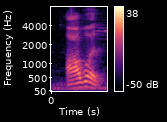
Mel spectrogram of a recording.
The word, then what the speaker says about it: hour: Dear students, the word hour starts with the pronunciation a. That is, it gives the pronunciation of vowel sound.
